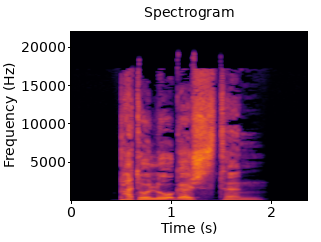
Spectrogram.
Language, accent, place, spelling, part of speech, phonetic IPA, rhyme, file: German, Germany, Berlin, pathologischsten, adjective, [patoˈloːɡɪʃstn̩], -oːɡɪʃstn̩, De-pathologischsten.ogg
- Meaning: 1. superlative degree of pathologisch 2. inflection of pathologisch: strong genitive masculine/neuter singular superlative degree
